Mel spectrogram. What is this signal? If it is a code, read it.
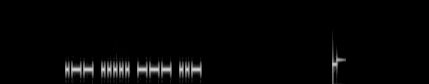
Morse code, heard as a keyed tone, about 40 wpm, 700 Hz. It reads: W5OU
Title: USA Call Signs - 3x Character Spacing - 40wpm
